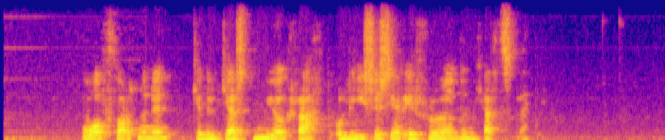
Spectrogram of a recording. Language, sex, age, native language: Icelandic, male, 40-49, Icelandic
